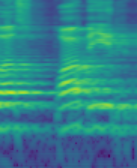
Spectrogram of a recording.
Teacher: അന്ത്യത്തിലുള്ള റാഇന് സുക്കൂനുണ്ട്, തൊട്ടു മുമ്പിൽ കസ്റുണ്ട്. റാഇന് തർക്കീഖാണ്. വസ്തബിർ എന്ന് നേരിയ റാഇനെ ഉച്ചരിക്കുക.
